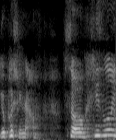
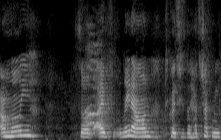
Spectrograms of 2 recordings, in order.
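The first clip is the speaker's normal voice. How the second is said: ordinary talk, nothing marked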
